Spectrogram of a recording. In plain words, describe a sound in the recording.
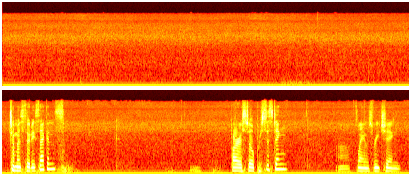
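Water sprays with a steady hiss.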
